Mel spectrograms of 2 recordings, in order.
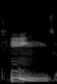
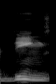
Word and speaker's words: dings: ancestors the people used ornate bronze vessels called tings or dings is how you pronounce we would pronounce it to cook meat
